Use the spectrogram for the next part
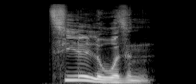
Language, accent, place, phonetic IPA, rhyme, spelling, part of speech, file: German, Germany, Berlin, [ˈt͡siːlloːzn̩], -iːlloːzn̩, ziellosen, adjective, De-ziellosen.ogg
- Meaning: inflection of ziellos: 1. strong genitive masculine/neuter singular 2. weak/mixed genitive/dative all-gender singular 3. strong/weak/mixed accusative masculine singular 4. strong dative plural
